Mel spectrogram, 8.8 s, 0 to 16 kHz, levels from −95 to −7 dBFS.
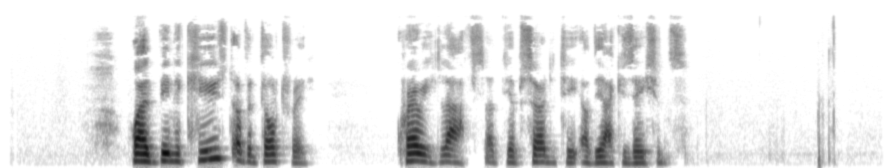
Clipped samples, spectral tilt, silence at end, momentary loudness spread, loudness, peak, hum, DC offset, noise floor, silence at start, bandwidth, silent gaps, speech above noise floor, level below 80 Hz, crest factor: under 0.1%; -7 dB/octave; 2.05 s; 20 LU; -24 LUFS; -2 dBFS; none; under 0.1%; -82 dBFS; 1.35 s; 9.6 kHz; none; 58 dB; -76 dBFS; 24 dB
